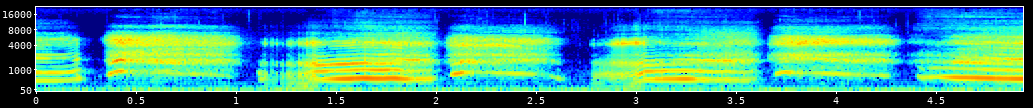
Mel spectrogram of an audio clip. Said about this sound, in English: Oh god, you're fucking panting.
